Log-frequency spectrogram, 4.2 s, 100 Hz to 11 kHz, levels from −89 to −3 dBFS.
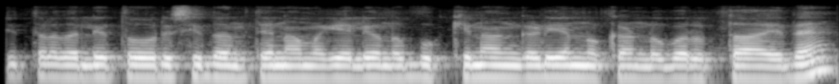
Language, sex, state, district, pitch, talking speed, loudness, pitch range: Kannada, male, Karnataka, Bidar, 145 Hz, 170 wpm, -14 LUFS, 140-150 Hz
